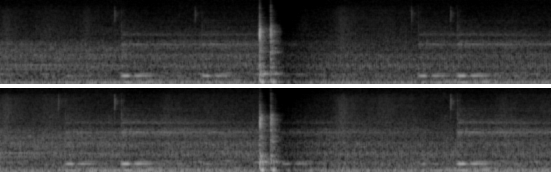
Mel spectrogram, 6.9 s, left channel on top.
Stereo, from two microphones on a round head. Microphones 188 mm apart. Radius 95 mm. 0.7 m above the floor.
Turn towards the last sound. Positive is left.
turn(degrees=40)  # may be behind; listen again after turning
